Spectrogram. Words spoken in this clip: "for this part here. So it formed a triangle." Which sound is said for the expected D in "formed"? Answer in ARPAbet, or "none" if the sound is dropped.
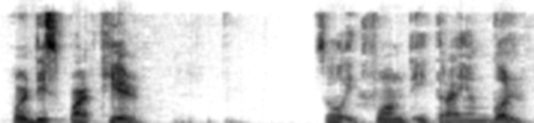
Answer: D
